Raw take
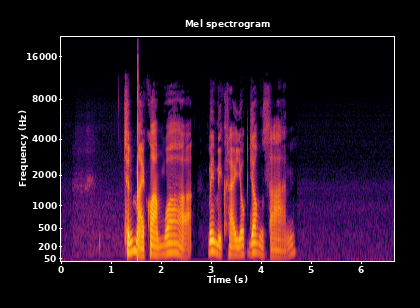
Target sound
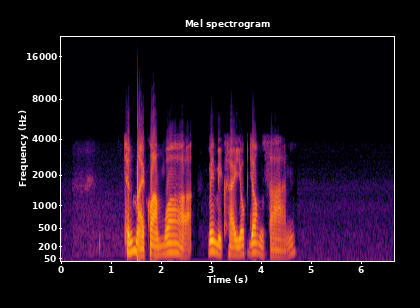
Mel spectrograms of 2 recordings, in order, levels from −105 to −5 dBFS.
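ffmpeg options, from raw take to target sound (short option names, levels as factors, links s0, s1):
-af "aresample=8000,volume=2,asoftclip=hard,volume=0.501,aresample=44100,acontrast=48,volume=0.376"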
